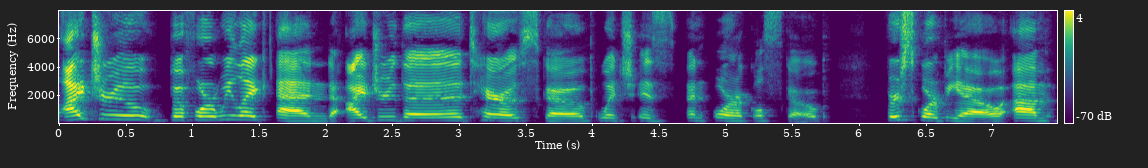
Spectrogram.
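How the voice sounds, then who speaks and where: A woman co-hosting a podcast with a playful, theatrical way of talking, whether chatting or reciting. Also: mid-range voice. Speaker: podcast co-host. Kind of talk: casual chat, dramatic poem reading.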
